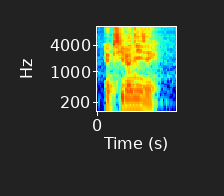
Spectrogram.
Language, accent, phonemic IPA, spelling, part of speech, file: French, France, /ɛp.si.lɔ.ni.ze/, epsiloniser, verb, LL-Q150 (fra)-epsiloniser.wav
- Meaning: to epsilonize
